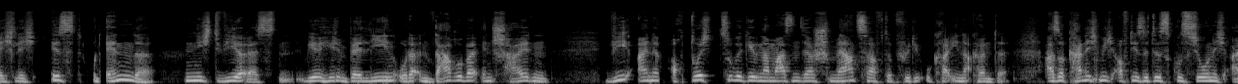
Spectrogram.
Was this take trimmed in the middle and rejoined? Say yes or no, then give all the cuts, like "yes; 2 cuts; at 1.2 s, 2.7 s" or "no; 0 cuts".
yes; 8 cuts; at 1.0 s, 1.9 s, 2.5 s, 3.3 s, 4.3 s, 6.6 s, 9.0 s, 9.7 s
